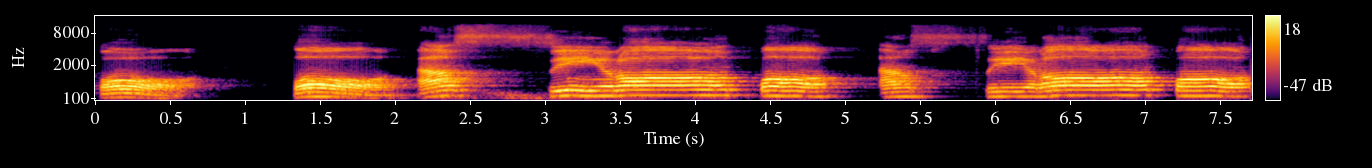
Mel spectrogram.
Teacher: huruf ta kuat. Kita harus baca tebal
